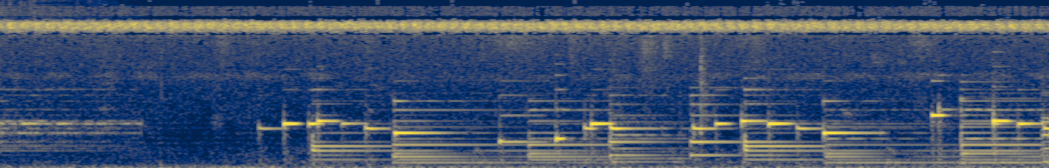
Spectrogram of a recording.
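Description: Background music of held chords that change every second or so, sparse at first and fuller from about three seconds in, over a steady high-pitched hiss.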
